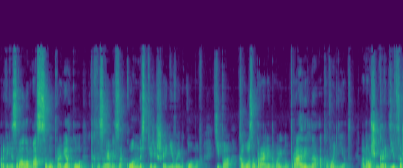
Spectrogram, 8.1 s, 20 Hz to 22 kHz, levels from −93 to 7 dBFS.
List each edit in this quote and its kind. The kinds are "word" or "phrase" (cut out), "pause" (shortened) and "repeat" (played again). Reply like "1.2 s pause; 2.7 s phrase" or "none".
none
